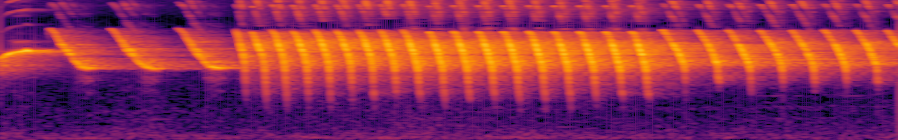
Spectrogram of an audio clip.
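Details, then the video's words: Canary song opening with a few broad downward whistles, then breaking into a long, fast, even trill of clipped notes repeated about four times a second. "KENARI GACOR CENGKOK ISTIMEWA,ISIAN MEWAH,BANYAK DICARI PECINTA BURUNG KENARI..!!"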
